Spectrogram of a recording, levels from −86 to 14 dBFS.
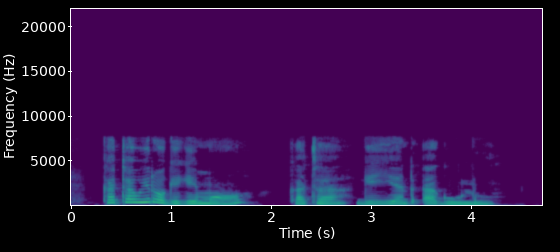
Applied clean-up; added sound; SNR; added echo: none; none; none; none.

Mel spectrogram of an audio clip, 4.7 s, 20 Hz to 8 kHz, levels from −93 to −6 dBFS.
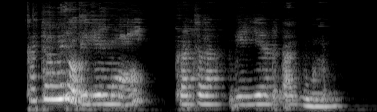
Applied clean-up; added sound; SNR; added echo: neural mask model DeepFilterNet 3.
